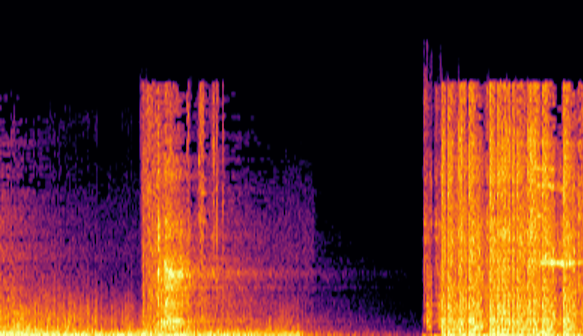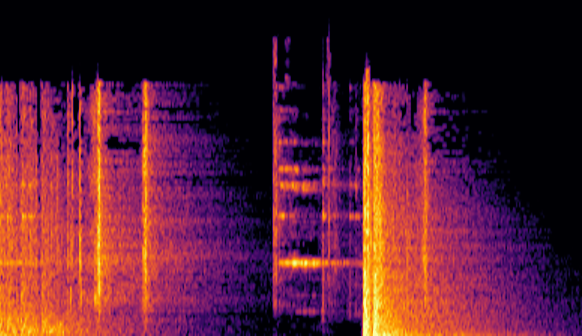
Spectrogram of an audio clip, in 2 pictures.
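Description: A submachine gun fires rapid bursts with loud echoing cracks.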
